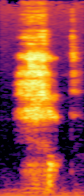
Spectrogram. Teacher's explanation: This is a guttural consonant. It is produced in the back of the throat.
